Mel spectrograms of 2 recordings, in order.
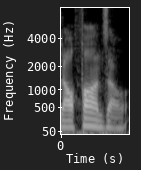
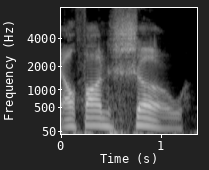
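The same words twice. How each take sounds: First: The middle consonant is a plain 's' sound. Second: The middle consonant is an 'sh' sound. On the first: The speaker calls it wrong. "He gets offended if you pronounce it Alfonso" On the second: The speaker calls it right. "Pronouncing the sh sound is very important"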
